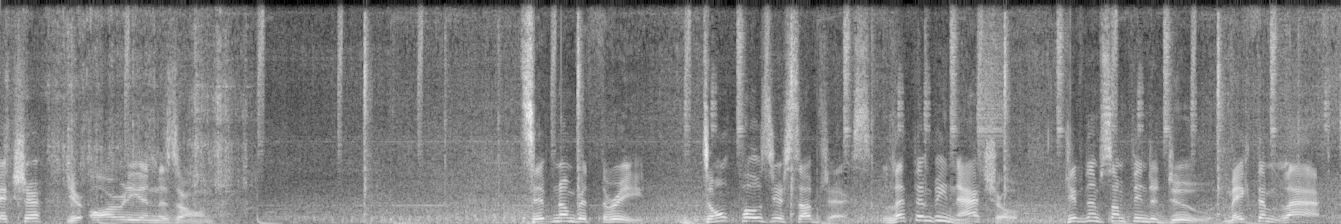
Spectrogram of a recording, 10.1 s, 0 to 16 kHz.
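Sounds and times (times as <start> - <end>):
city street traffic rumble: 0.0 - 10.0.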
